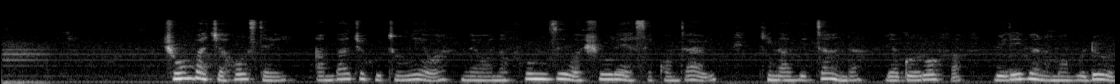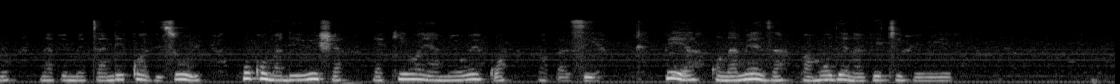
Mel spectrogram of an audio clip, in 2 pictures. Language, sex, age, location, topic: Swahili, female, 25-35, Dar es Salaam, education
